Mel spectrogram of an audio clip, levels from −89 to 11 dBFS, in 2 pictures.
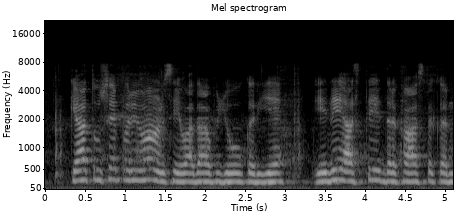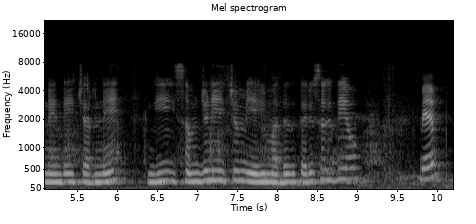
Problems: none marked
